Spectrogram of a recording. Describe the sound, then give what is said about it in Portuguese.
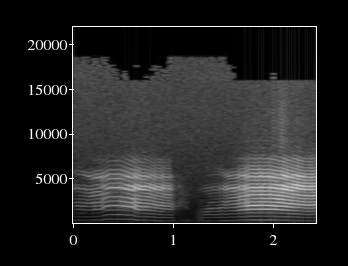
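A baby boy wails in two sustained, high-pitched cries separated by a brief gasp for breath, loud with no talking. “É um menino? É a sua cara. Onde você vai? Ele está chorando.”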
